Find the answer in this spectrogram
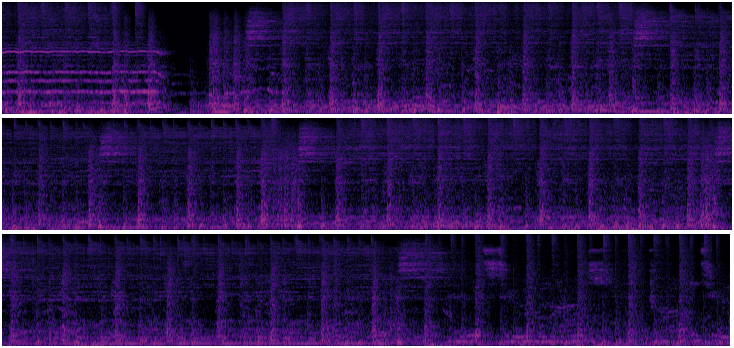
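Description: Live rock band playing on two electric guitars and a drum kit. A held guitar chord rings for about two and a half seconds, breaks off briefly, and then the full band comes in together.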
